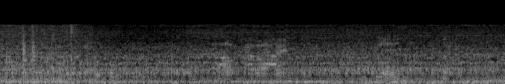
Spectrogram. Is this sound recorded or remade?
remade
